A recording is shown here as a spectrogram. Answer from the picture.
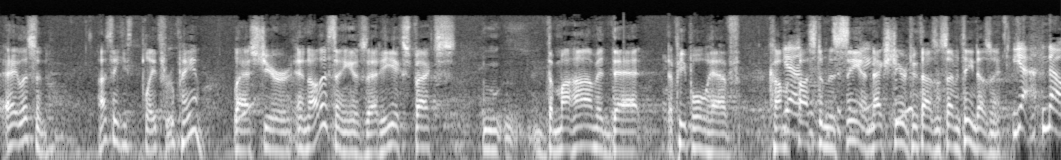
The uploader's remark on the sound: Live at the League Meetings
